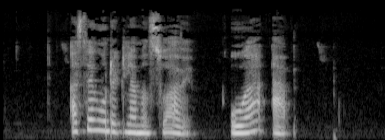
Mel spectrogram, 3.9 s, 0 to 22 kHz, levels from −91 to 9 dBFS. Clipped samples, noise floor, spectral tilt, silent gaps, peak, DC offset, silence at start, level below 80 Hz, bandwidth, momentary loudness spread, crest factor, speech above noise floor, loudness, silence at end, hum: under 0.1%; -61 dBFS; -4 dB/octave; none; -2 dBFS; under 0.1%; 0.7 s; -60 dBFS; 15.5 kHz; 6 LU; 16 dB; 46 dB; -16 LUFS; 0.95 s; none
